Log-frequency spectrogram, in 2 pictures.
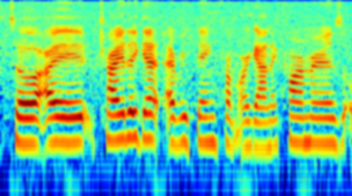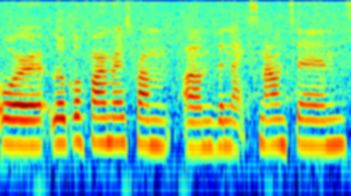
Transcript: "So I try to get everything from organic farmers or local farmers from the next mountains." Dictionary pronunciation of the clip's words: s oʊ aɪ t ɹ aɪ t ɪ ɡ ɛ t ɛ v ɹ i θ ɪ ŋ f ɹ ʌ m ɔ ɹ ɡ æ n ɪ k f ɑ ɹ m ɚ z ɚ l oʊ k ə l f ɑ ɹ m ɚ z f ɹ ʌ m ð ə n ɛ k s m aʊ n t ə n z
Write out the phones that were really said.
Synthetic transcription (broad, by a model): s oʊ aɪ t ɹ aɪ t ɪ ɡ ɛ t ɛ v ɹ i θ ɪ ŋ f ɹ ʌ m ɔ ɹ ɡ æ n ɪ k f ɑ ɹ m ɚ z ɚ l oʊ k l f ɑ ɹ m ɚ z f ɹ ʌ m ð ə n ɛ k s m aʊ n t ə n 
